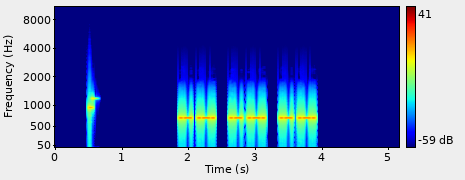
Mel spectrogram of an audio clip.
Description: Morse code, heard as a keyed tone, about 36 wpm, 700 Hz. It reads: AR AR AR
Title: Multi-letter Phonemes Repeated 3x 35wpm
